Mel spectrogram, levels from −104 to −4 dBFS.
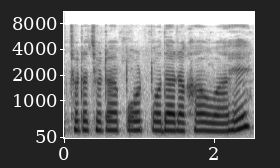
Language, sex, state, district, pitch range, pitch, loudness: Hindi, female, Arunachal Pradesh, Lower Dibang Valley, 220-235 Hz, 230 Hz, -16 LUFS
